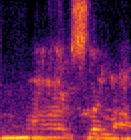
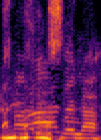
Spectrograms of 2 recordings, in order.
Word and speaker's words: Marcela: Actually, the last time you were on my show, your mom was like, it's Marcela. Yes. Not Maricela. Yeah, no.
